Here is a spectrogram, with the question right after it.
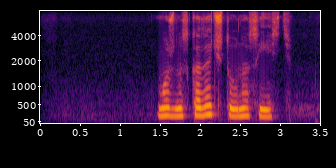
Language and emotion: Russian, neutral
